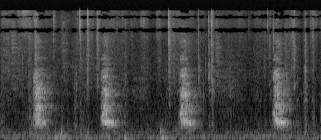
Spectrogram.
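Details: Eleven Rottweiler puppies, dewormed together indoors, whine with hunger as they beg for food. Four rising-and-falling whimpers sound about one second apart, each short and clear, with a faint room murmur and footsteps between them.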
